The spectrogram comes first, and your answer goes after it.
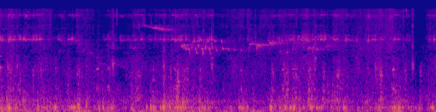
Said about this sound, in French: potentiellement, il y a le bruit de la charrette aussi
